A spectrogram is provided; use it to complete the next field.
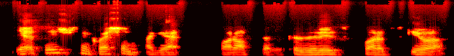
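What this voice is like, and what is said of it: Australian accent. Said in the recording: “your accent ... you're an Aussie”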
